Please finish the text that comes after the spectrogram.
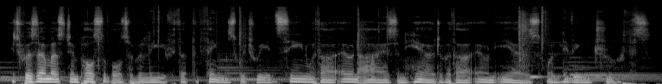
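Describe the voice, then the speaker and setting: An actor playing a reflective Victorian husband and father, narrating an audio drama in a measured way. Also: lowish voice, close to an everyday voice.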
